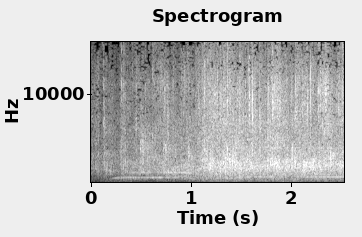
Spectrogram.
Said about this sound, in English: Big applause for Buddy.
